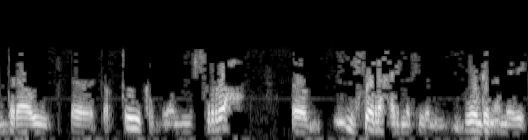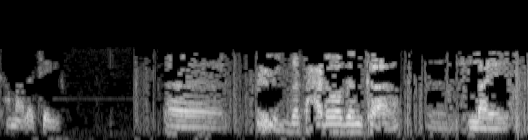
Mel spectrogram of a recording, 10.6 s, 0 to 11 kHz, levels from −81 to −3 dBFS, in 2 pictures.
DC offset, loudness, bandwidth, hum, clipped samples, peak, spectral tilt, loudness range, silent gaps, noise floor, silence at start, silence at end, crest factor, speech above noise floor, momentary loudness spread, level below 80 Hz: under 0.1%; -21 LUFS; 3.7 kHz; none; under 0.1%; -4 dBFS; -10.5 dB/octave; 6 LU; none; -62 dBFS; 0 s; 0 s; 16 dB; 42 dB; 15 LU; -62 dBFS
